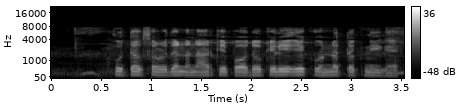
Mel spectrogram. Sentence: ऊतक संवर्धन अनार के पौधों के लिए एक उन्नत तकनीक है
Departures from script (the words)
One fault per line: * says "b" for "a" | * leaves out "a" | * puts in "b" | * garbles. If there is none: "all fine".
all fine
